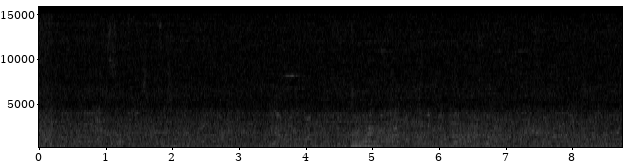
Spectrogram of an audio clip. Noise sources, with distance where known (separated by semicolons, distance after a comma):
car horn, far; person or small group talking, far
